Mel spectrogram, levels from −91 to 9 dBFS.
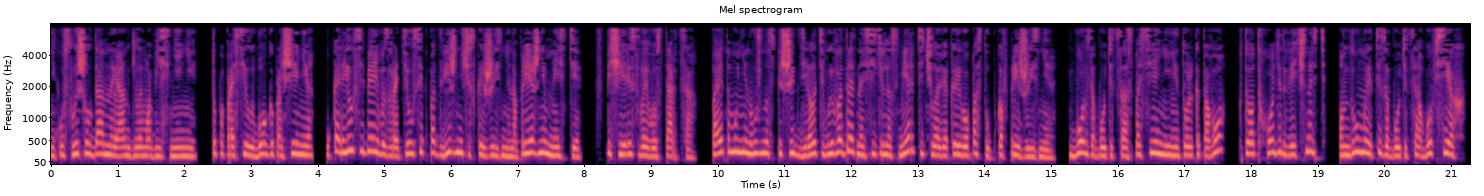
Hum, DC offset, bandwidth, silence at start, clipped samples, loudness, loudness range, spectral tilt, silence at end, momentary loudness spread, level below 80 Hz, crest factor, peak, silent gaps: none; under 0.1%; 7.6 kHz; 0 s; under 0.1%; -18 LUFS; 2 LU; -5.5 dB/octave; 0.1 s; 6 LU; -60 dBFS; 12 dB; -6 dBFS; 2.24-2.40 s, 3.96-4.13 s, 8.00-8.17 s, 9.73-9.90 s, 15.13-15.26 s, 17.65-17.80 s, 19.14-19.31 s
